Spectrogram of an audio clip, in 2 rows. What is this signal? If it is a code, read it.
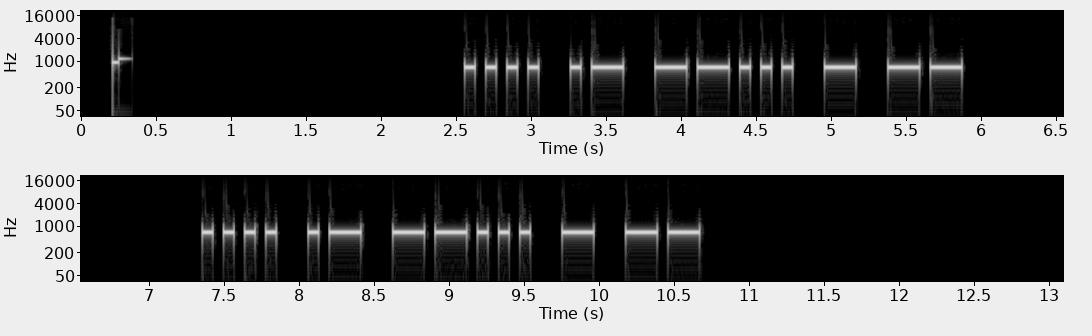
Morse code, heard as a keyed tone, about 17 wpm, 700 Hz. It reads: HA7TM HA7TM
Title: DXCC-100 Call Signs - 5 Characters - Repeated 2x - 17wpm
